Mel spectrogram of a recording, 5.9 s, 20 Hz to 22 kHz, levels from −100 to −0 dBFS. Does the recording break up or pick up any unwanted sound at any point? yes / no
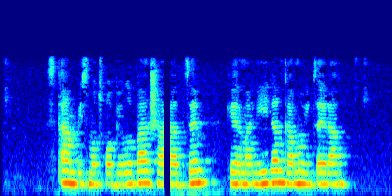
yes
